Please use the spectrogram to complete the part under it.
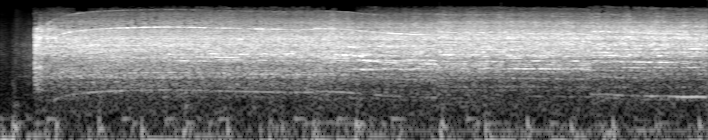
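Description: A power grinder starts abruptly and runs steadily, grinding and sanding a steel flatbed truck frame before welding; a loud, sustained whine with a slowly shifting pitch, close up, no talk.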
